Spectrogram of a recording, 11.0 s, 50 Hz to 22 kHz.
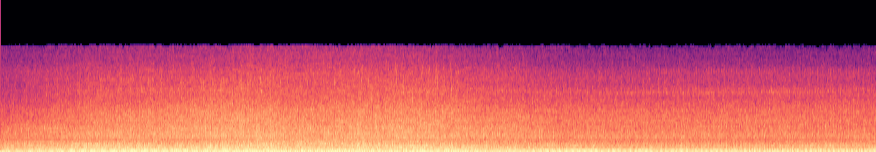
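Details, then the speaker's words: Nissan 300ZX V6 idling steadily and evenly after the misfire and power-loss problem was fixed, sounding much smoother than before. "it really is running better though honestly it's just a much smoother sound"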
